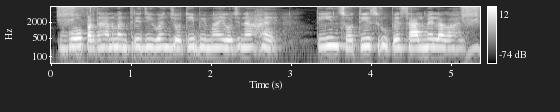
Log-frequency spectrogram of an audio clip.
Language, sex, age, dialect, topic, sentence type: Magahi, male, 18-24, Western, banking, question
